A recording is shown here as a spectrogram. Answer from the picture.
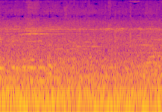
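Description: Busy city street traffic: a steady rumble of car and bus engines, with voices of people nearby mixed in.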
